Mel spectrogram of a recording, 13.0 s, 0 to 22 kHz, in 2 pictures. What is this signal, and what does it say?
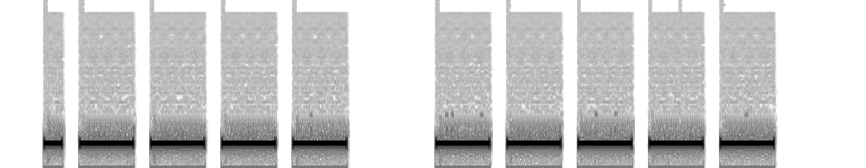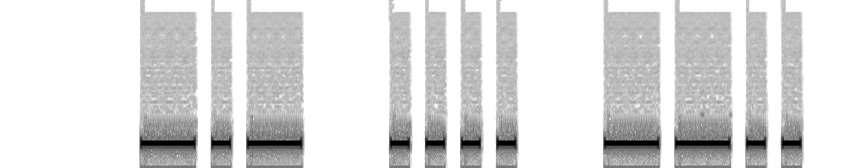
Morse code, heard as a keyed tone, about 9 wpm, spaced as for 7 wpm, 600 Hz. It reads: 10 KHZ
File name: CW / 10PPM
